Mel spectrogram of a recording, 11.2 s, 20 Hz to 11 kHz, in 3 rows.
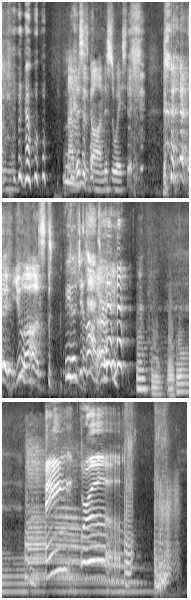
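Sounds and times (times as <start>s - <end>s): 
speech: 0.3s - 7.6s
laughter: 2.5s - 4.0s, 5.6s - 6.6s
fart sound effects: 6.4s - 11.1s.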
